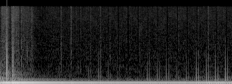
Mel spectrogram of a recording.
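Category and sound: fault, static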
